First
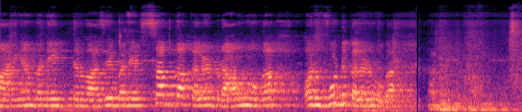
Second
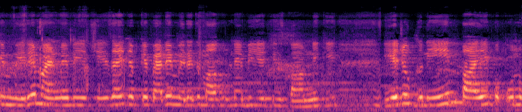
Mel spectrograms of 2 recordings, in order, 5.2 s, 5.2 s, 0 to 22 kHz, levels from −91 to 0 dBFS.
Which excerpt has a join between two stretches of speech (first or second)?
first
